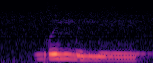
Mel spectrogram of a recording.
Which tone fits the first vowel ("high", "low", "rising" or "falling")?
high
